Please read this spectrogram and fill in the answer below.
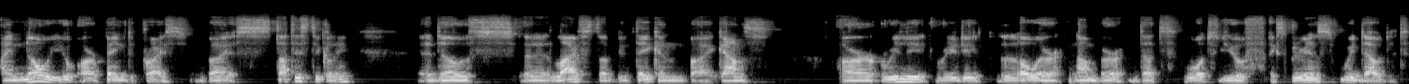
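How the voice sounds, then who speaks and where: A man speaks at a very slow pace with a Polish accent. His pitch sits fairly low. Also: ordinary pitch variation. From Poland. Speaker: video game designer. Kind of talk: interview.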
